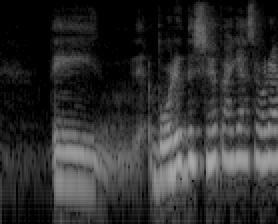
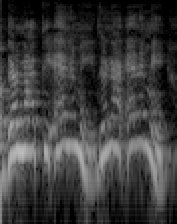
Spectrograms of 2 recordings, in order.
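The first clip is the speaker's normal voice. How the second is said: high, urgent pleading with the dragon; high frantic rider pleading; 6 semitones higher than usual. Pretend. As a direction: stop the dragon from attacking friends. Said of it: "she's trying to tell him".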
